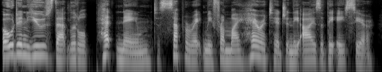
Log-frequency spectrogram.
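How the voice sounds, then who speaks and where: An actress playing a proud, mature Norse goddess in a video game, measured and formal in speech, wry and guarded. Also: female voice, low voice, no echo, clean studio sound, close to an everyday voice. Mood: bitter, guarded. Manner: measured, dignified, formal phrasing. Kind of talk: dramatic game dialogue and storytelling.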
